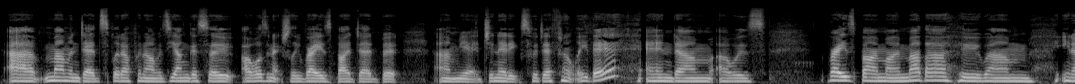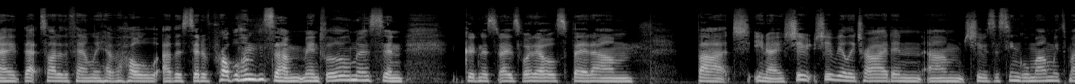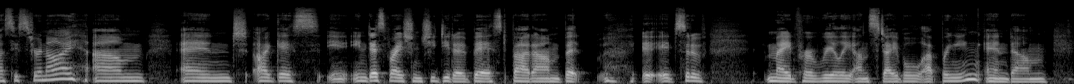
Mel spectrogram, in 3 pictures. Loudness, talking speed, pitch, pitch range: -23 LUFS, 190 wpm, 150 Hz, 140-160 Hz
